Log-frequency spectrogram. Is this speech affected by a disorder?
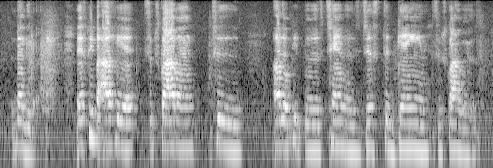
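Yes: cerebral palsy.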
